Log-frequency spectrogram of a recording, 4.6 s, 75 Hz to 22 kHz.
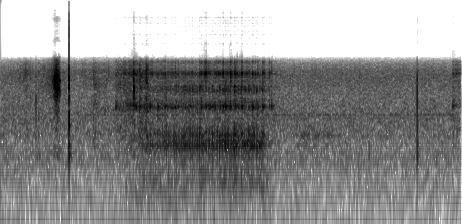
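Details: An adult uncle snoring very loudly on Father's Day night 2009: a single drawn-out, buzzing breath sound of about a second and a half, with faint clicks against quiet room noise.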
